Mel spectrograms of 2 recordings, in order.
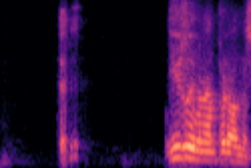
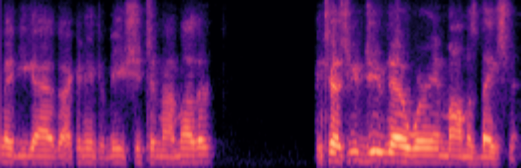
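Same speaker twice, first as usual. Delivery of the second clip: normal talking voice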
